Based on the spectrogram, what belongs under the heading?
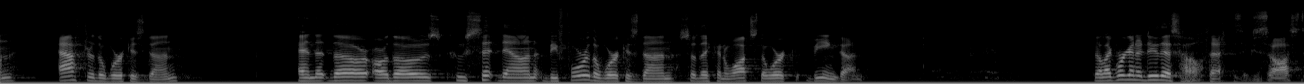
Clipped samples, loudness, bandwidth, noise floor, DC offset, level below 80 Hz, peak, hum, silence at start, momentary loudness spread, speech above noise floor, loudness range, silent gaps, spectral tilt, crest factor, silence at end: under 0.1%; -39 LUFS; 16 kHz; -72 dBFS; 3%; -70 dBFS; -18 dBFS; none; 0 s; 11 LU; 33 dB; 7 LU; none; -5 dB/octave; 20 dB; 0 s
